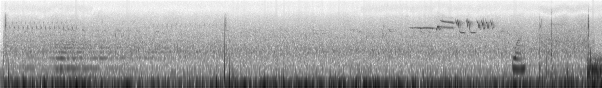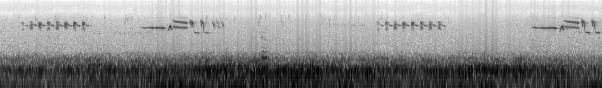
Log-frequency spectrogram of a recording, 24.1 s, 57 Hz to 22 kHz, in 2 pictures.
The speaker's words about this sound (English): Cottonwood Creek, 7,900 feet, Wasik Range, Mineral County, Nevada, June 7th, 1977. White Crown Sparrow A.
